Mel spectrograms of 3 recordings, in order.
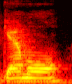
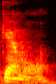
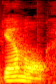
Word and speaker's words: Gemmell: by David gavel David gemmel it's not a hard name to say how did I say his name wrong when I read legend by David gemmel I immediately went online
